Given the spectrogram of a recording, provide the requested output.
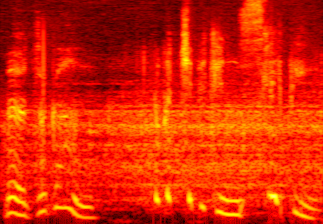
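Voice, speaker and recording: A woman's voice: mid-range voice, huge pitch swings, unhurried. A woman playing an anxious, plaintive wife in a 1950s radio drama, speaking in short, hesitant phrases. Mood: subdued. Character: anxious wife sheltering with her husband. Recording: noisy 1950s radio broadcast recording.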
